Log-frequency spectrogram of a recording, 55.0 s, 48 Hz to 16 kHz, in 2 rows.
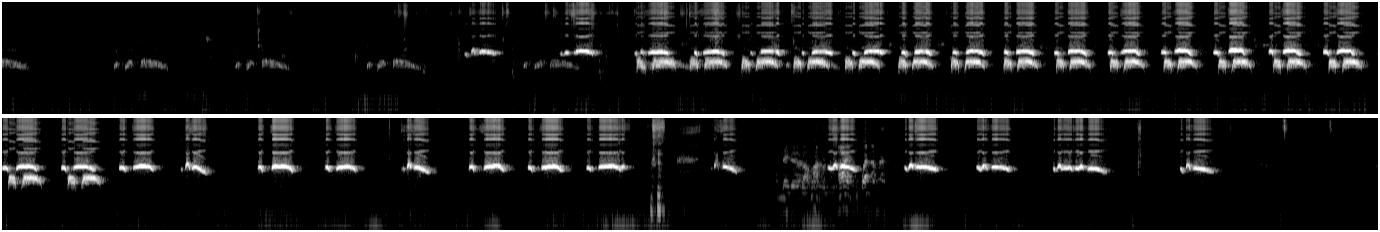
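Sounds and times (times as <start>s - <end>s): dove cooing: 0.0s - 0.7s, 2.2s - 3.5s, 4.1s - 5.9s, 7.1s - 31.7s, 32.6s - 34.8s, 43.8s - 44.8s, 45.6s - 46.4s, 48.6s - 49.7s, 51.1s - 51.8s.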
